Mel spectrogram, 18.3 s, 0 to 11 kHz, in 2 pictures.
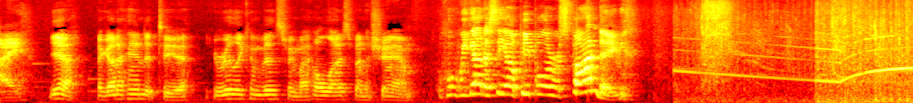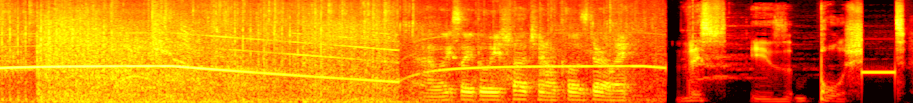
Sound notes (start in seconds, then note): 6.7 apocalypse sounds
